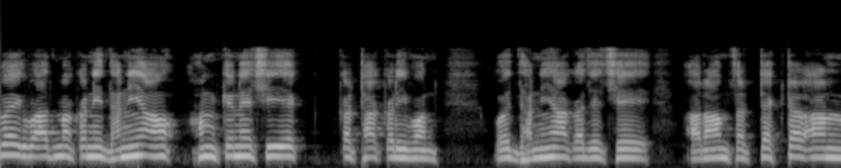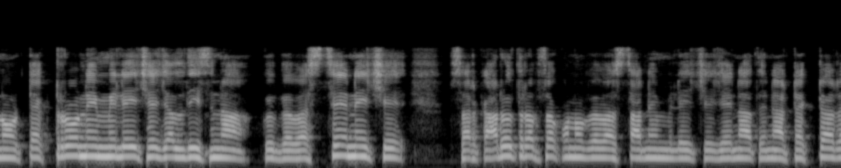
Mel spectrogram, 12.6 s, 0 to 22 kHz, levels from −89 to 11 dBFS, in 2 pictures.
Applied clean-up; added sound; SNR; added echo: none; none; none; none.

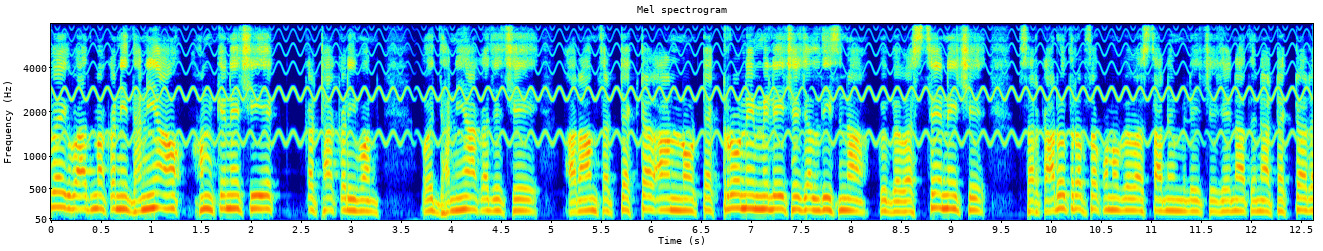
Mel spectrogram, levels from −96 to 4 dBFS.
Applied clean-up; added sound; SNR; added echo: none; Alarm; 15 dB; none.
